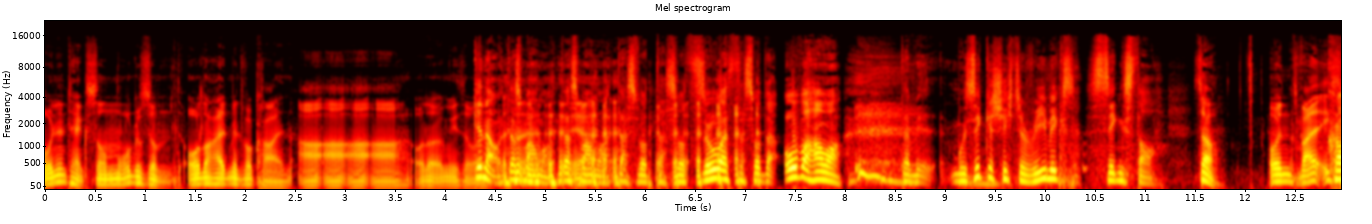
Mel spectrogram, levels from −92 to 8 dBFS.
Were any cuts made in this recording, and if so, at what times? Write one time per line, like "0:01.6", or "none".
none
